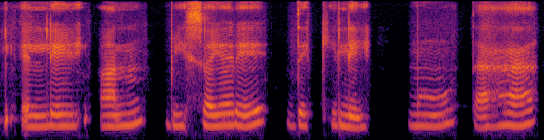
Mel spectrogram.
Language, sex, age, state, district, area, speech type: Odia, female, 30-45, Odisha, Ganjam, urban, spontaneous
